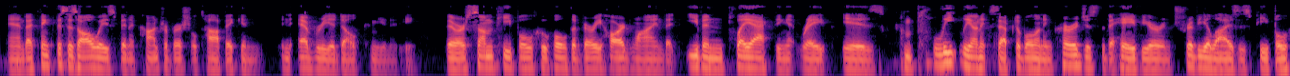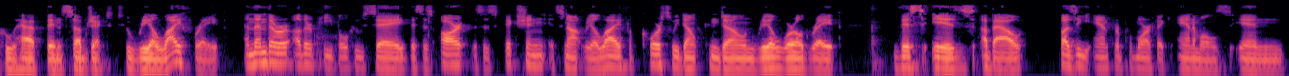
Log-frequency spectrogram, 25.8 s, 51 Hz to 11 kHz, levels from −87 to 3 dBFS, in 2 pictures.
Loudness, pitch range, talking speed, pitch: -24 LUFS, 90-105 Hz, 190 wpm, 95 Hz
